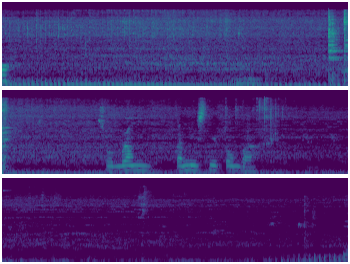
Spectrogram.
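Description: A young woman tears open a fruit's rind with soft cracks.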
